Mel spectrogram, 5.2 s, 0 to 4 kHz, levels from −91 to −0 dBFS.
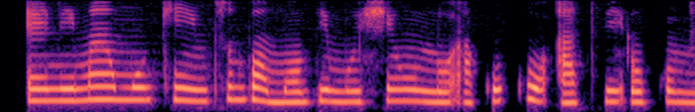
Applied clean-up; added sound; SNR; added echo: none; none; none; none.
